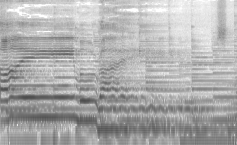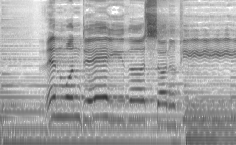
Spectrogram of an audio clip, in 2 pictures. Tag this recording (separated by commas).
Music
